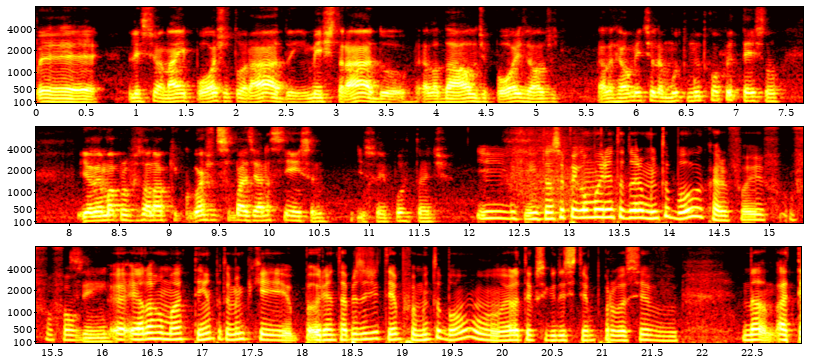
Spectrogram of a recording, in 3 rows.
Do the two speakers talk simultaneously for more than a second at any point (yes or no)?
no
